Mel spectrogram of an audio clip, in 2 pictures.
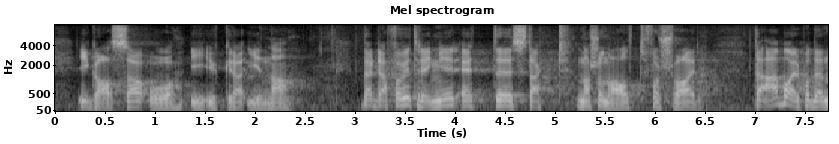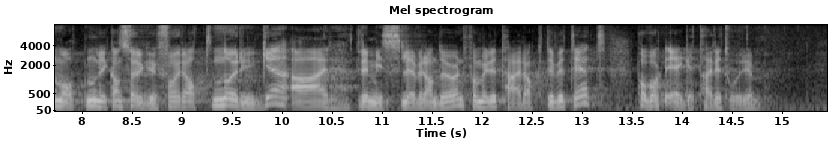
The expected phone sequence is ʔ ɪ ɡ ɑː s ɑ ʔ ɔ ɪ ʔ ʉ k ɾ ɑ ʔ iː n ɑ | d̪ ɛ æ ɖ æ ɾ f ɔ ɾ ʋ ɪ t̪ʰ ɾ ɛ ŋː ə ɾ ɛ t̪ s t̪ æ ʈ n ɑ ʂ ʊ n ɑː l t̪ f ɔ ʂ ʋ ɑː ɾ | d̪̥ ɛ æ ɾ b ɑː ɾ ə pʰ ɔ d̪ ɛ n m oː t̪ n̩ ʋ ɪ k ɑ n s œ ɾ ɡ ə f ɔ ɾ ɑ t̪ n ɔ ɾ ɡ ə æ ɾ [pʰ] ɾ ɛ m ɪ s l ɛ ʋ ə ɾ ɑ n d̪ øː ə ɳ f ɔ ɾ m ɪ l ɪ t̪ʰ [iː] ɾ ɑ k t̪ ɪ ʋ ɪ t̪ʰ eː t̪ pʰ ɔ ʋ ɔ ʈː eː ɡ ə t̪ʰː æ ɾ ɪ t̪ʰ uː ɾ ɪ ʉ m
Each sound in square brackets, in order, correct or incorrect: correct, incorrect

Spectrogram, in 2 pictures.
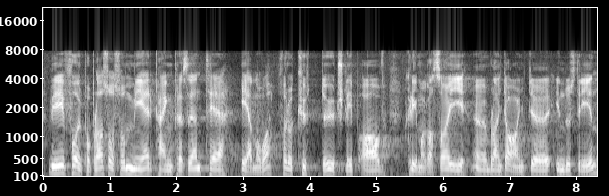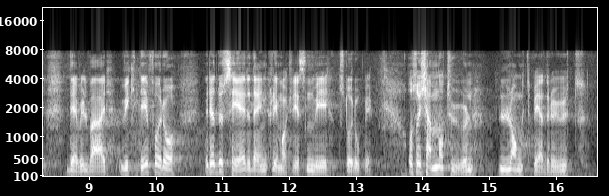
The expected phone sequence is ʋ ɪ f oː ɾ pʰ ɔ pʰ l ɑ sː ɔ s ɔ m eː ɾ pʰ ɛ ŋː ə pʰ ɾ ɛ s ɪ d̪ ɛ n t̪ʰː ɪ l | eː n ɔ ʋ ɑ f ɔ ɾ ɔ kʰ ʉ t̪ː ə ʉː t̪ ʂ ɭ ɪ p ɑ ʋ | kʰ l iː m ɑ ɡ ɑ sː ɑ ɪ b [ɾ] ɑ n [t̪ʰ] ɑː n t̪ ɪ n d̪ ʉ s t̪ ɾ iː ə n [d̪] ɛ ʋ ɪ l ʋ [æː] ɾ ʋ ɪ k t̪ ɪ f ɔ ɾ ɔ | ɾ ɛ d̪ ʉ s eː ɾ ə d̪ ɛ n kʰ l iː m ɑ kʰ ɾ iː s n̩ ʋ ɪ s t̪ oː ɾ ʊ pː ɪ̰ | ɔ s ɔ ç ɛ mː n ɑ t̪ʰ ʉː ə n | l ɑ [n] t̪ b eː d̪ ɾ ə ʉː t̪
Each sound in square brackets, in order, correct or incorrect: incorrect, incorrect, correct, correct, incorrect

